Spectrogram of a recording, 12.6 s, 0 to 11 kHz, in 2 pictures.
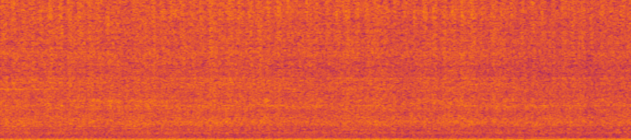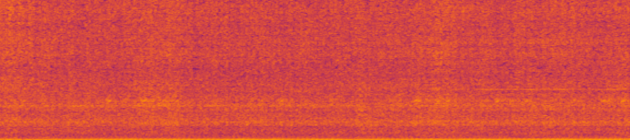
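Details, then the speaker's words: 2013 Arctic Cat Wildcat 1000cc UTV after valve covers reinstalled and timing corrected: strong, even low thump at fast idle, now running on both cylinders with no stumble; previously ran on one cylinder, wouldn't idle, bogged. "there we go she's running on both cylinders"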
